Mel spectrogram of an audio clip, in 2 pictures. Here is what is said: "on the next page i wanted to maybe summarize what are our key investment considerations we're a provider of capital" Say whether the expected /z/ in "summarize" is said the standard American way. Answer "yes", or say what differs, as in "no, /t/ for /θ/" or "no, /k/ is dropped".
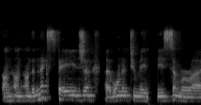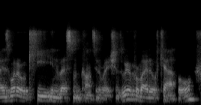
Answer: yes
